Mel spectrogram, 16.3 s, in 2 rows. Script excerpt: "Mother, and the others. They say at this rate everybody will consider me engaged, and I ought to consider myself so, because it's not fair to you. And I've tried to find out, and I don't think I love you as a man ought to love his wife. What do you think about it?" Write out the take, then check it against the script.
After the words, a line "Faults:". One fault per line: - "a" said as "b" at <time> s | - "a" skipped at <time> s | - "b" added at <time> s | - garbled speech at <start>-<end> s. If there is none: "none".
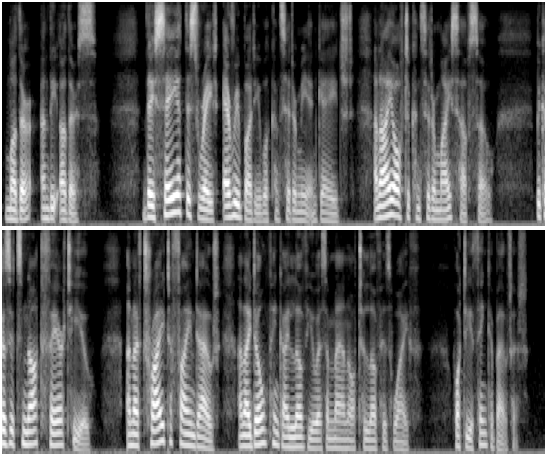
"Mother, and the others. They say at this rate everybody will consider me engaged, and I ought to consider myself so, because it's not fair to you. And I've tried to find out, and I don't think I love you as a man ought to love his wife. What do you think about it?"
Faults:
none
